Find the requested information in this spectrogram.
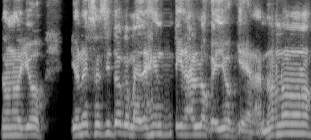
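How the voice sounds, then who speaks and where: This is a man talking. His pitch sits high. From Puerto Rico, Bayamón. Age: 30s. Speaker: photographer. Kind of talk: casual interview chat.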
